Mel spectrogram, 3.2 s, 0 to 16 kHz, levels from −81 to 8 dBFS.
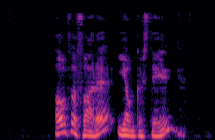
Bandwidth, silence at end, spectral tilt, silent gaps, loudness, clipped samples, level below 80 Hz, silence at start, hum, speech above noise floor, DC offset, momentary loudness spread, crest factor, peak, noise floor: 11.5 kHz; 0.45 s; -7 dB/octave; none; -26 LUFS; under 0.1%; -62 dBFS; 0.8 s; none; 47 dB; under 0.1%; 5 LU; 16 dB; -12 dBFS; -72 dBFS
